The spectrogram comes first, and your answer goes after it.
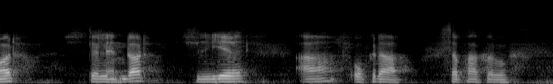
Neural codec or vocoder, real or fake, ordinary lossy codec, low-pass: codec, 16 kHz, 0.7 kbps, FocalCodec; fake; none; none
